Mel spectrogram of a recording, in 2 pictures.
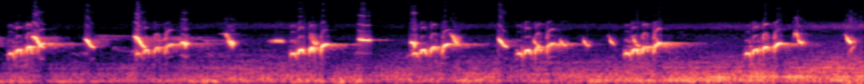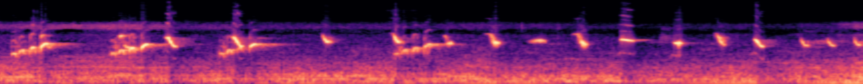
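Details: Kutilang emas bulbul singing actively, a recording meant for tutoring other songbirds: quick upward-sweeping chirps in a steady rapid series, some short high whistled notes between, and a soft low hum in the background.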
